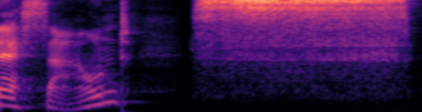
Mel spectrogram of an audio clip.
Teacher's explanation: We start by making an S sound, s, where our lips are flat.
